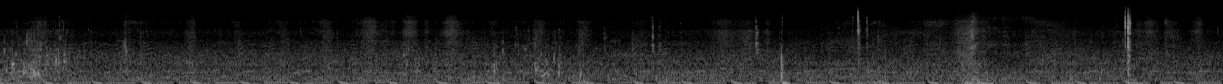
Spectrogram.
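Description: Steady rush of a shallow river with wind rumbling on the microphone, broken by a few sharp clicks, the loudest shortly before the end.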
